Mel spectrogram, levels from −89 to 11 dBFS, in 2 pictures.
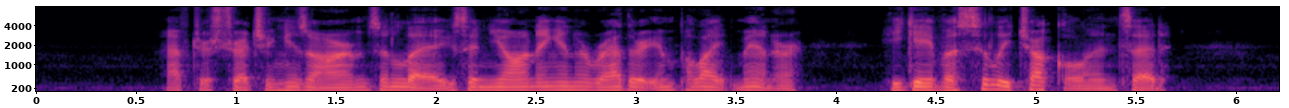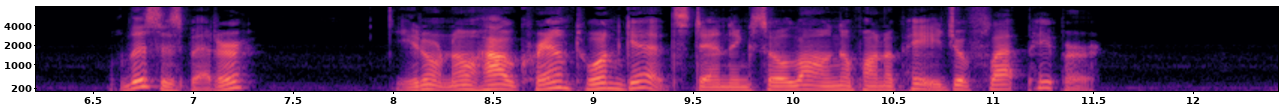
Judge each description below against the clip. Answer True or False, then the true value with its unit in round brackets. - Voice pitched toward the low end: True (130 Hz)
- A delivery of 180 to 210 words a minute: True (190 wpm)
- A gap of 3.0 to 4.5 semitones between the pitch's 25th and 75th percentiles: True (3.6 semitones)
